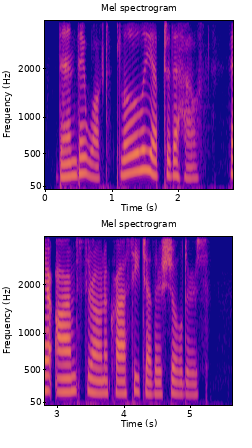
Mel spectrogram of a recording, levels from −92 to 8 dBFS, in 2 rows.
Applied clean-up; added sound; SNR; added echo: neural separator model SepFormer WHAM!.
